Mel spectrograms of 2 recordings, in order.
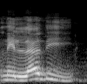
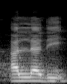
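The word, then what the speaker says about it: الذي: Kemudian bacanya bukan, kalau sudah berhenti bacanya jangan nilladhi. Bacanya alladhi. Ini yang baca nun itu kalau diwasal. Kalau disambung. Jadi contoh, bikulli khalqin alimun nilladhi. Kalau disambung ini hukumnya pakai tambahan ni.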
